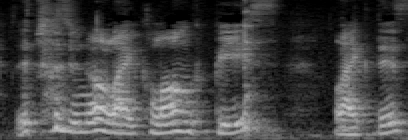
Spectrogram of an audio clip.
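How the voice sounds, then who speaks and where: A woman with a Bosnian accent speaks at a fairly slow pace in a room with audible echo. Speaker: interviewee. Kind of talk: casual chat over a meal. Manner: halting.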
